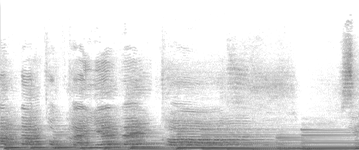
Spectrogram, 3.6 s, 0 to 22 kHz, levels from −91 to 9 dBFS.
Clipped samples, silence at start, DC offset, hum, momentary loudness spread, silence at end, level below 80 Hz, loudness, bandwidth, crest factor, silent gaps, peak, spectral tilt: under 0.1%; 0 s; under 0.1%; none; 6 LU; 0 s; -64 dBFS; -30 LUFS; 17 kHz; 14 dB; none; -16 dBFS; -5.5 dB/octave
